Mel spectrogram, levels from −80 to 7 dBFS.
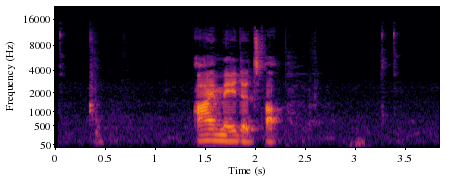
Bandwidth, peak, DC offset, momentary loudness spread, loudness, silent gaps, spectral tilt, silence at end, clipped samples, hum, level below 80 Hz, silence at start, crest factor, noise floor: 15 kHz; -2 dBFS; under 0.1%; 21 LU; -17 LUFS; none; -4 dB/octave; 1.6 s; under 0.1%; none; -64 dBFS; 0.35 s; 22 dB; -57 dBFS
